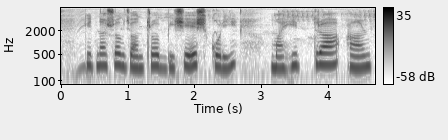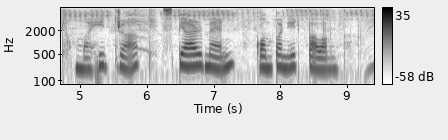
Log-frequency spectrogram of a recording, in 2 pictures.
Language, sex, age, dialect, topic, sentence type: Bengali, female, <18, Rajbangshi, agriculture, statement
